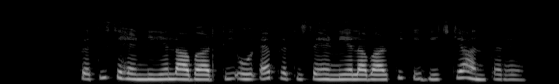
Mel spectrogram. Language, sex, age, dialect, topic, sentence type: Hindi, female, 25-30, Hindustani Malvi Khadi Boli, banking, question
